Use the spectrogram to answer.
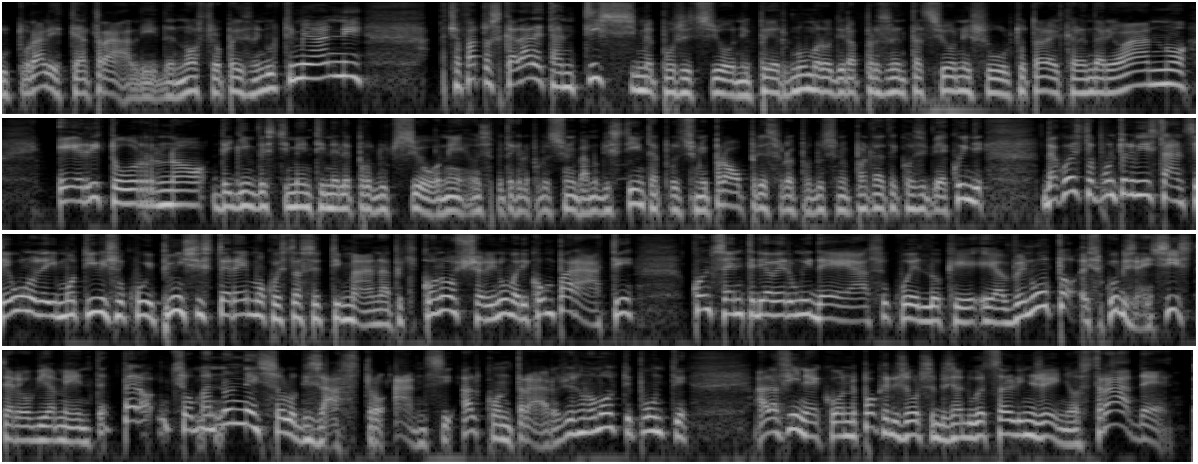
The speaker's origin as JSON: {"language": "Italian", "town": "Turin", "region": "Piedmont", "country": "Italy", "said": "Io sono torinese"}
